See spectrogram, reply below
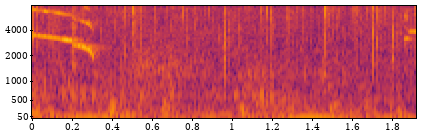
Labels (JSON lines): {"label": "biophony, dolphin", "recorder": "SoundTrap 500"}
